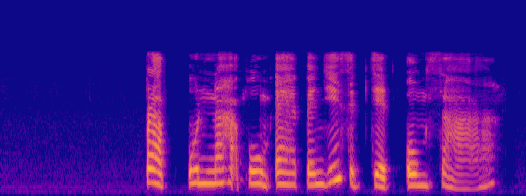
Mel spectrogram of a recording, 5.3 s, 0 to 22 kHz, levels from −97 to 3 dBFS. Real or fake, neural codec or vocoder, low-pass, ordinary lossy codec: real; none; 7.2 kHz; none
